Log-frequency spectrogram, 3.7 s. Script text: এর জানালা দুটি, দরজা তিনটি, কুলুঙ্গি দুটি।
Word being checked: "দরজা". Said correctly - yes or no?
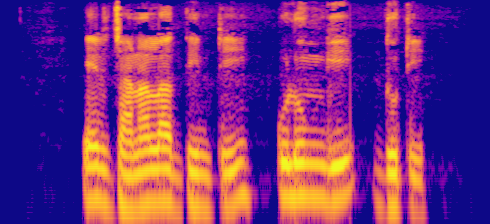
no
